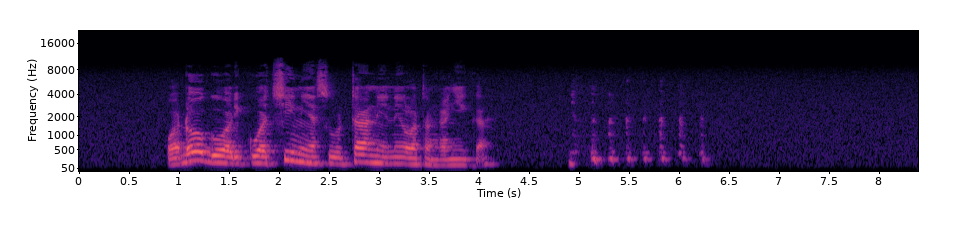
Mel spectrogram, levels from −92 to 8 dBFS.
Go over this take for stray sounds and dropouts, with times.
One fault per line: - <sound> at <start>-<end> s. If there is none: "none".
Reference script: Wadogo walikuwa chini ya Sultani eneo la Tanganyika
- laugh at 4.9-6.4 s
